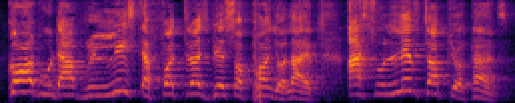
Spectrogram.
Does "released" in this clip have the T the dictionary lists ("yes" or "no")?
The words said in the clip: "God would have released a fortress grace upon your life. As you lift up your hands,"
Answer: yes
